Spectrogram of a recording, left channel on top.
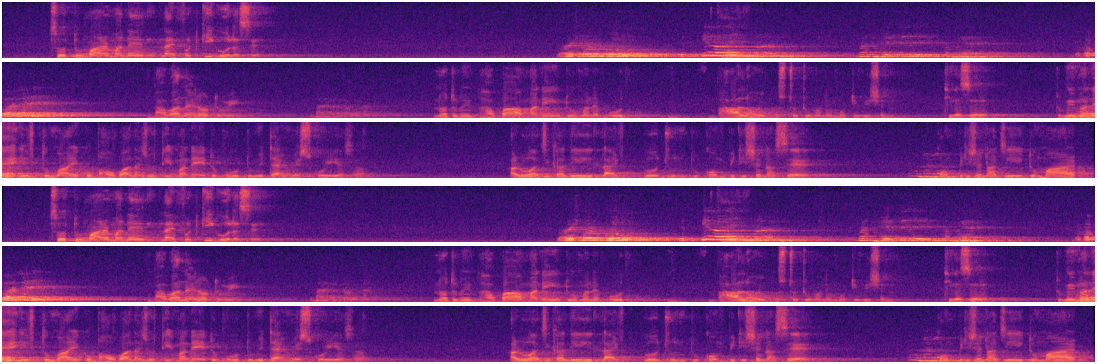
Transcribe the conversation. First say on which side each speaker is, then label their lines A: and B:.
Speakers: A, in the centre; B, on the right (about 25°).
A: চ' তোমাৰ মানে লাইফত কি গ'ল আছে?
B: লাইফ ৰ গওল । এতিয়া
A: অ
B: ইমান ইমান হেৰি মানে ভবা নাই একো
A: ভাবা নাই ন তুমি
B: <unintelligible> নাই ভাবা
A: ন তুমি ভাবা মানে এইটো মানে বহুত ভাল হয় বস্তুটো মানে মটিভেশ্যন, ঠিক আছে? তুমি
B: হয়
A: মানে ইফ তোমাৰ একো ভাবা নাই যদি মানে এইটো বহুত তুমি টাইম ৱেষ্ট কৰি আছা । আৰু
B: উম
A: আজিকালি লাইফ যোনটো কম্পিটিশন আছে <inaudible>
B: উম
A: কম্পিটিশন আজি তোমাৰ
